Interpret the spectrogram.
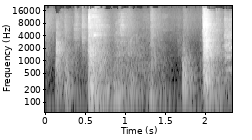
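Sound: front door being opened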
